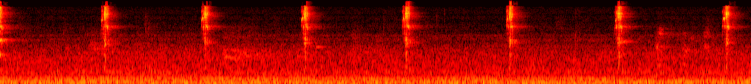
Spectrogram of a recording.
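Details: Squirrel chirping: short, sharp, broadband chirps repeated steadily about once per second, eight in total, over a low constant hum and faint background noise.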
